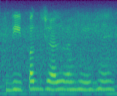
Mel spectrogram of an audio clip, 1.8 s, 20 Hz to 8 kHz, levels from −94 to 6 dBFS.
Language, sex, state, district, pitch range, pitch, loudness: Hindi, female, Uttar Pradesh, Budaun, 235-245 Hz, 240 Hz, -18 LUFS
